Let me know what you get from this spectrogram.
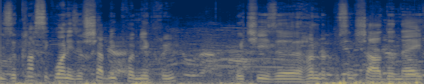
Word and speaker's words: Chablis Premier Cru: Chablis Premier Cru.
